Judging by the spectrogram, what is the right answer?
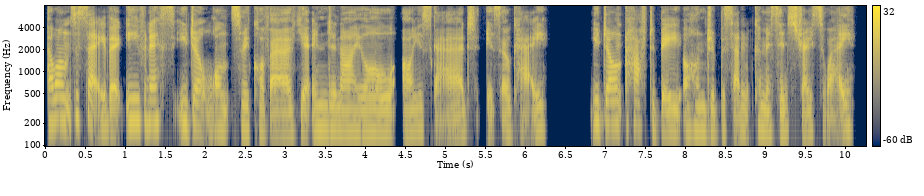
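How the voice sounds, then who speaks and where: A young woman speaks in an earnest, reflective tone. Her voice sits low, and the recording is dry and close. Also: lively intonation, unhurried, dry recording. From England. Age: 20s. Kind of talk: recorded personal message.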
